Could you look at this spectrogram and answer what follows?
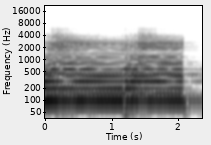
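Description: Fender Mustang GT amp playing a sustained distorted guitar chord through a long, lush reverb with extra decay and dwell; the chord rings steadily, is restruck briefly midway, then drops into a fading reverb tail, with no talking.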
